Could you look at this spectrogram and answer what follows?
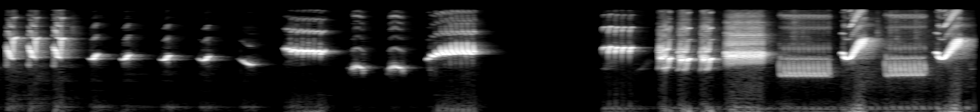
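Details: Asian pied starling (jalak suren) singing a loud, varied sequence: quick clicking notes, a run of short whistled chips, then harsh buzzy bursts and rising whistles. Silent gap midway; no other sounds.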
